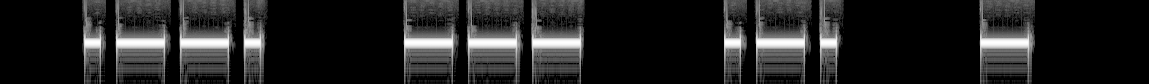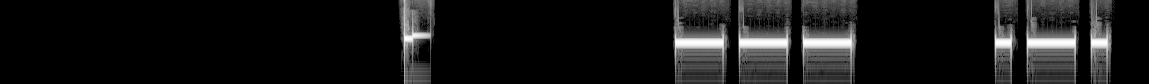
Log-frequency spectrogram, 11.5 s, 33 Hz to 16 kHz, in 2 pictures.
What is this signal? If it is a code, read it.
Morse code, heard as a keyed tone, about 15 wpm, spaced as for 9 wpm, 700 Hz. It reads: PORT OR
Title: 3x Character Spacing - Top 200 Words - 15wpm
